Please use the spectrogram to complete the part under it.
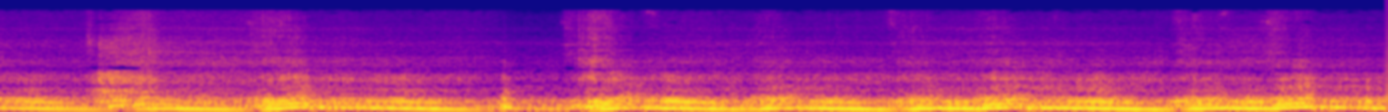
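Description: A car engine revs hard again and again, close by.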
